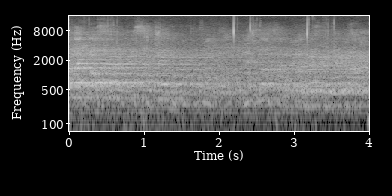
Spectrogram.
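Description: Faint, echoing sports-hall ambience with distant voices, and a few light ticks near the middle and later on.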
